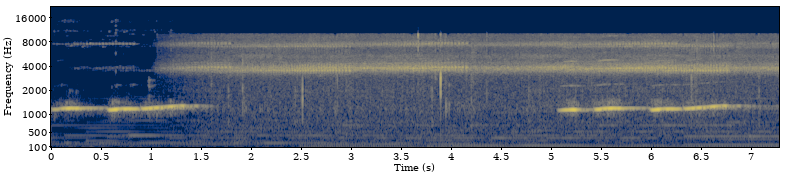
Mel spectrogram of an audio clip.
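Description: Undulated tinamou giving mellow, slightly wavering low whistles in two phrases a few seconds apart, with a steady high buzz of insects throughout.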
